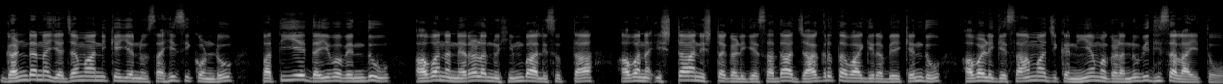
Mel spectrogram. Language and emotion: Kannada, neutral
